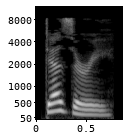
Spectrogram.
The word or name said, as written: deziree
